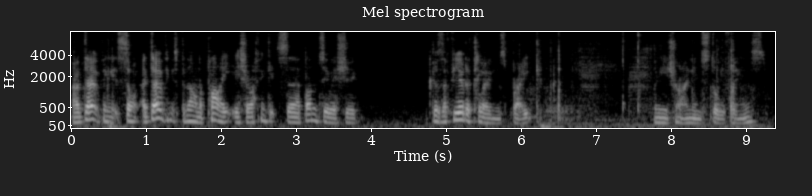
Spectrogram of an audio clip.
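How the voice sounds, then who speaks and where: A man's voice: medium pitch, moderate pace, warm tone, slight background noise. A man with a British accent hosting a casual tech live stream, chatty and rambling, often breaking off with fillers and restarts.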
